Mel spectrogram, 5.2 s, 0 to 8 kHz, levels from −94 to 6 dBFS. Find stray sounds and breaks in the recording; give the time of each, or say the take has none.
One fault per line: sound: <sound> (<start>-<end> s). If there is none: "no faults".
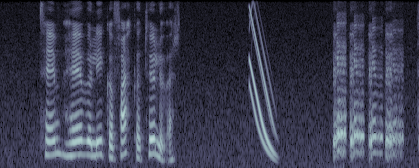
sound: chirp (3.1-3.5 s)
sound: laugh (4.2-5.1 s)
